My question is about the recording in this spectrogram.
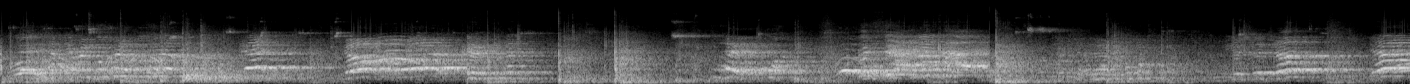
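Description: Live sound of an indoor basketball game: a basketball bouncing on the gym floor, with players' voices calling out, echoing in a large hall.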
